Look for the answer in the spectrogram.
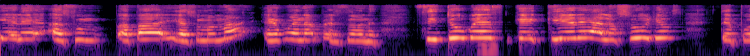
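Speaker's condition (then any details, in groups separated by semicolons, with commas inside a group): Cerebral palsy; from birth; affects speech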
